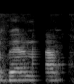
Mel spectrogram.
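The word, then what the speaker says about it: Werner: এটি কিন্তু জার্মান রাইটারের লেখা, যে ভেরনার ক্লাইন, উচ্চারণ হচ্ছে ভেরনার, ভেরনার ক্লাইন, ক্লাইন মানে হচ্ছে ছোট।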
